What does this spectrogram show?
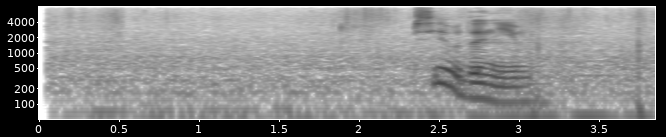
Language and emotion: Russian, neutral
